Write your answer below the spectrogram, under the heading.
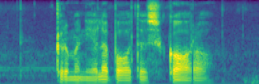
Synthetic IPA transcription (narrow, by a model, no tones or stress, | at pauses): krəməniələbɑːtəskɑːɾɑː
